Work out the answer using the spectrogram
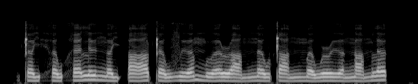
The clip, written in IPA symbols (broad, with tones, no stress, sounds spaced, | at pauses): ʈ ə˨˩ j h ə˨˩˨ w h ɛ˧˥ l ɨ˧ ŋ ə˨˩ j ʔ aː˨˩˦ ʈ ə˨˩˨ w v ɨ˨˩˦ ə̯ m u˨˩˨ ə̯ ɹ a˨˩˨ m n ə˨˩ w ʈ a˨˩˨ n m ə˨˩˨ w ɹ ɨ˨˩ ə̯ ŋ a˨˩˦ m l ə˦˥ k̚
